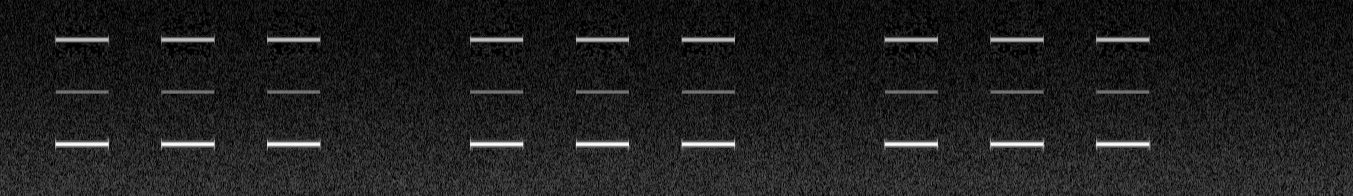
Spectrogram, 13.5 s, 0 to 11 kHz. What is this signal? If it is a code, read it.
Alarm pattern, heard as an alarm's beeps, played three times, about 2900 Hz. Temporal three. Smoke or fire, evacuate.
